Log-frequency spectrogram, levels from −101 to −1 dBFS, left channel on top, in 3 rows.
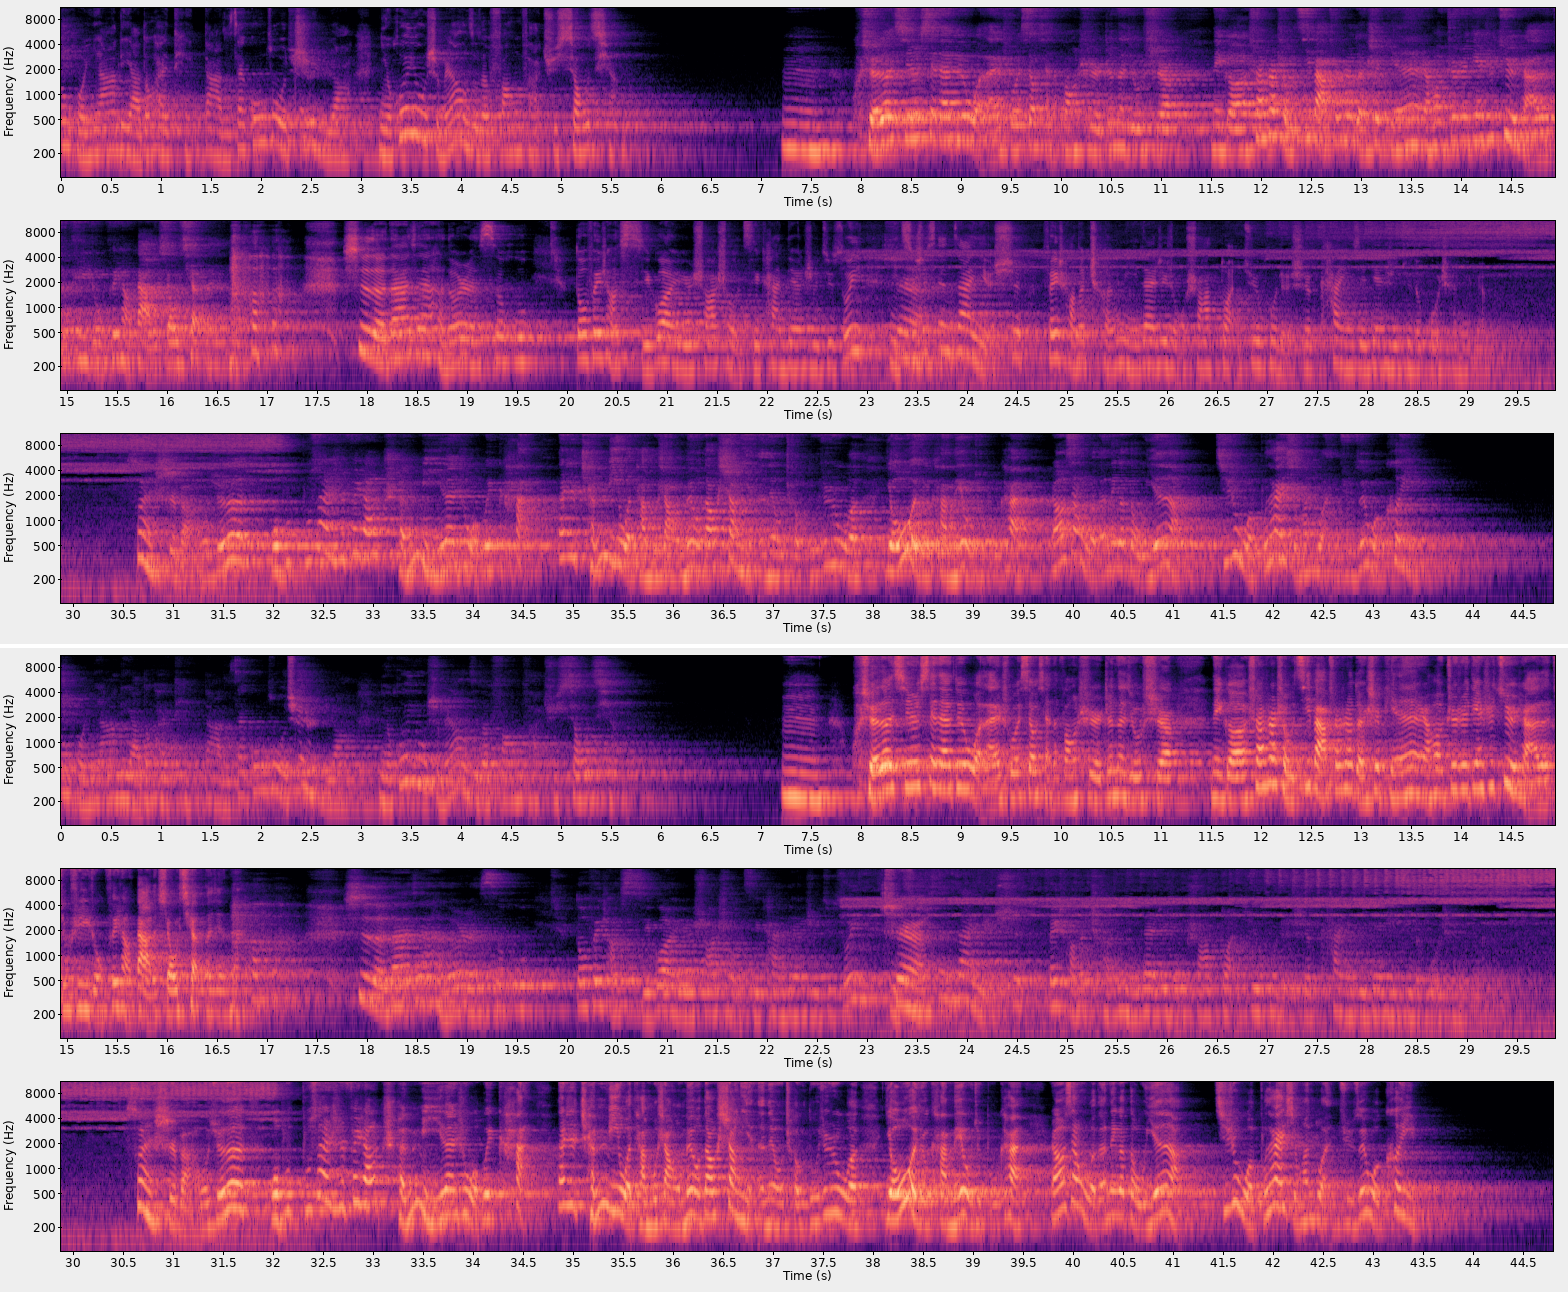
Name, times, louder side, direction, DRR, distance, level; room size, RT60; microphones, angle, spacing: voice 1, 0.0-2.9 3.2-5.7 16.6-23.0 23.2-24.6 24.8-29.3, left 2 dB, 55° left, 8 dB, 0.7 m, -34 dB
voice 2, 7.2-16.8 23.2-23.7 30.5-34.6 34.9-41.1 41.5-43.5, right 4 dB, 80° right, 11 dB, 0.5 m, -25 dB
sound 1, 22.7-32.1, right 6 dB, 45° right, 1.2 m, -46 dB
13.0 x 9.5 x 3.8 m, 2.9 s
head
